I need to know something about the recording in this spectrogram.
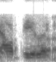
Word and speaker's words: Al Bielek: I want to talk just a little bit about Duncan Cameron and was it Al Bielek or Bielek? Al Bielek is how you say it.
